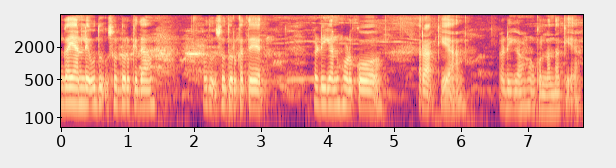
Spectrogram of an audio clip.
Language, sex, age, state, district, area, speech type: Santali, female, 45-60, Jharkhand, Bokaro, rural, spontaneous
